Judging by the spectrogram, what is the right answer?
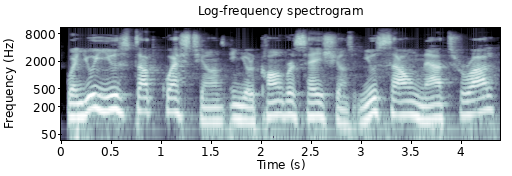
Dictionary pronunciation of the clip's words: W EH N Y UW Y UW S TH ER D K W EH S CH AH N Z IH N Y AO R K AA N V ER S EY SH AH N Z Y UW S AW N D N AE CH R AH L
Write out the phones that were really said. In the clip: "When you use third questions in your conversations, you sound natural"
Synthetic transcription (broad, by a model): W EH N Y UW Y UW S T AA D K W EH S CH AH N S IH N Y AO R K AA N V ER S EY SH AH N S Y UW S AW N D N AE CH R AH L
